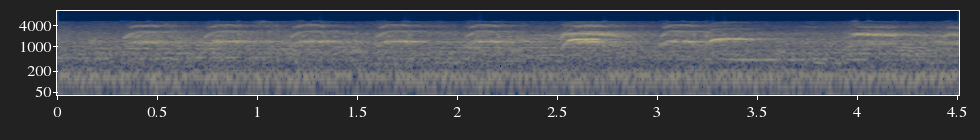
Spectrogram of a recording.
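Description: A bird calling in a quick run of short, harsh calls, each rising then falling in pitch, about three a second for some three seconds. The loudest call comes a little past the middle, and one more call comes near the end. A steady low rumble runs underneath.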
